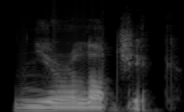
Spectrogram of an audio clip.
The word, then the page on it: neurologic: British English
